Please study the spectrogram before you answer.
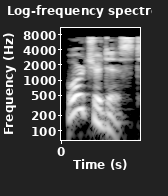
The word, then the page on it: orchardist: British English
